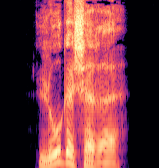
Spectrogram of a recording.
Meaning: inflection of logisch: 1. strong/mixed nominative/accusative feminine singular comparative degree 2. strong nominative/accusative plural comparative degree
- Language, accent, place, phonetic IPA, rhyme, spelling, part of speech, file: German, Germany, Berlin, [ˈloːɡɪʃəʁə], -oːɡɪʃəʁə, logischere, adjective, De-logischere.ogg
